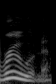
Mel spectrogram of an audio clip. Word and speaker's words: Rhun: King Rune, which is spelled R-H-U-N.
